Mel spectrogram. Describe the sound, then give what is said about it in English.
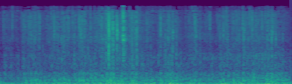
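A car drives along a dirt road, giving a steady, loud low rumble of tyres and engine with a faint rattling texture and no talking. “Currently driving on a dirt road.”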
